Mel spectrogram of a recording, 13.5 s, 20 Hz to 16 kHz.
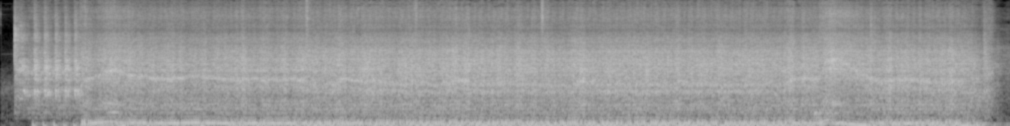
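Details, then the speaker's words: Triumph Sprint 955, running after years off the road, with compression restored by new valve shims: it runs with an uneven rumbling beat and occasional pops. Missing or broken idle control valve pipes to the intake are suspected, not confirmed. "Now, it doesn't sound great. It's popping a little bit, and it's got a pop up here somewhere."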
